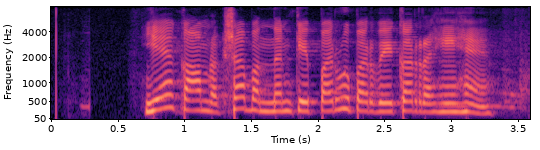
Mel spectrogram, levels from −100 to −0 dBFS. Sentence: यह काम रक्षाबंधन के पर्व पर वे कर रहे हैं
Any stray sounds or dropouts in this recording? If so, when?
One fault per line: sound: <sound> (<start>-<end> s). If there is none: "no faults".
no faults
